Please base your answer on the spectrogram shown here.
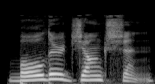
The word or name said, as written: boulder junction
